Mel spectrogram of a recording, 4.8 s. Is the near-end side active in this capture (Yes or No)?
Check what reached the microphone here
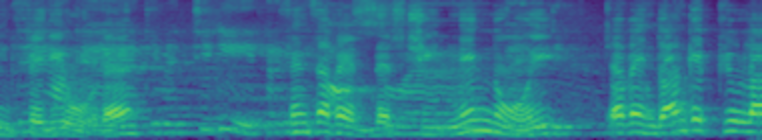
Yes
